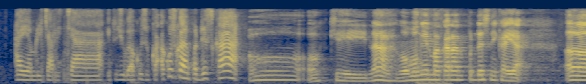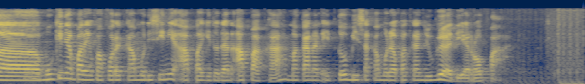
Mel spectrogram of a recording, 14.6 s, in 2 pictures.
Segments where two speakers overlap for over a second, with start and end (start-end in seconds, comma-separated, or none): none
